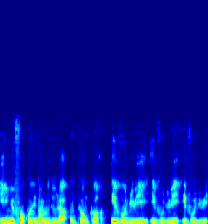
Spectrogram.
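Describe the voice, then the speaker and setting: Against a quiet background, a man with a fairly high pitch speaks at a fairly slow pace with ordinary pitch variation. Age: 20s. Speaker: medium; guest. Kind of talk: interview about the afterlife. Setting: live video broadcast. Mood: calm, reflective. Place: home room. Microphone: earbuds.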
